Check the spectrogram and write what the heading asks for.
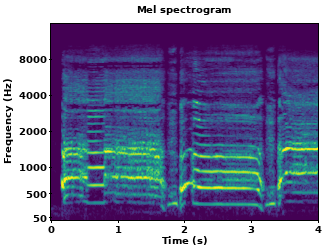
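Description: A person screaming three long, drawn-out cries, each held and then sliding down in pitch, in imitation of the screaming shoppers in a TV commercial.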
